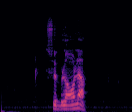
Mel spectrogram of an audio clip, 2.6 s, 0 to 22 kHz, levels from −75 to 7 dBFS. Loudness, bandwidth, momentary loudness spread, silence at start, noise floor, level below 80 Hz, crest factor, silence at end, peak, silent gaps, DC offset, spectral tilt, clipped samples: -30 LUFS; 16.5 kHz; 12 LU; 0.05 s; -69 dBFS; -70 dBFS; 20 dB; 0.95 s; -14 dBFS; none; under 0.1%; -5.5 dB/octave; under 0.1%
